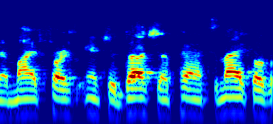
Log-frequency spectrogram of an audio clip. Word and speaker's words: Panathinaikos: And I've been saying it wrong for 20 years. What's the name? – Panathinaikos.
